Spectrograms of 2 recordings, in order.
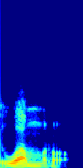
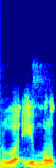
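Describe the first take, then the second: First: The 'i' is dropped, linking wa to mro. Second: The 'i' starting imro is pronounced separately. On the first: The speaker calls it right. "tapi wa mro" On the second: The speaker calls it wrong. "Jadi bukan wa imro"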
